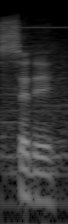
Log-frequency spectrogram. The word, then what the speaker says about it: Sidey: Because everyone mispronounces my second name. Instead of Sidey, it's Sidey, so hence Sid.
